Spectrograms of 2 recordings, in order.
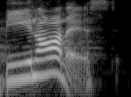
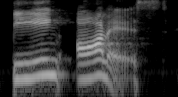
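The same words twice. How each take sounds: First: Said in the usual way. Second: Slow emphatic repeat. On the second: Shown as a demonstration. Host repeating her motto, slow and emphatic. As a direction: draw out being honest, slowly.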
